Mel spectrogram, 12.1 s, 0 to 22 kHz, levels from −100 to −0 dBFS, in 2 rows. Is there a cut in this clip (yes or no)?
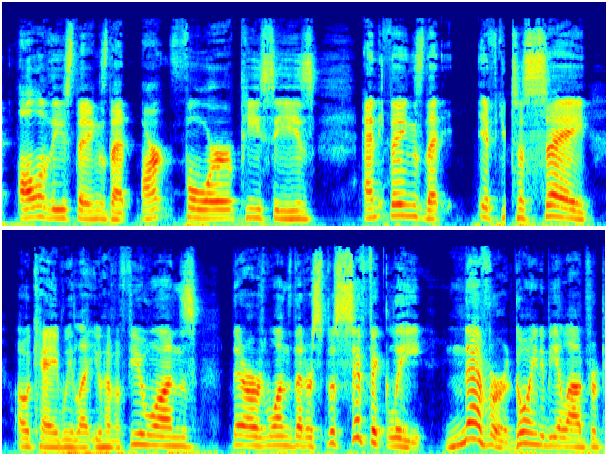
yes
